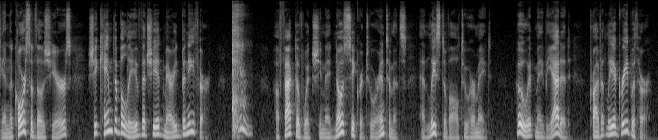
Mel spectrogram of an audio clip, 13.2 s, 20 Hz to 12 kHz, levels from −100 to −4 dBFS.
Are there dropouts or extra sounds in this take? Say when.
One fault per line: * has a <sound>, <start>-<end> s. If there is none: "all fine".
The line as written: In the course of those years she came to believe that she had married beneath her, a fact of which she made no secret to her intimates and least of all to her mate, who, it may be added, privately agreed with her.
* has a throat clearing, 4.6-5.1 s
